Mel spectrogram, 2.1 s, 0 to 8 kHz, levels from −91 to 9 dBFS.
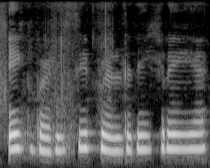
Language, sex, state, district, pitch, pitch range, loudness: Hindi, female, Haryana, Jhajjar, 230 Hz, 220-235 Hz, -16 LUFS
